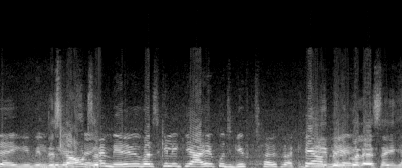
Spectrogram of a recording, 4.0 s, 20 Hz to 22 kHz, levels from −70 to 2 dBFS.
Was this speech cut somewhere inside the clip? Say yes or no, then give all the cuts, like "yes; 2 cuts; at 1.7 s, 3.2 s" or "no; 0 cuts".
yes; 1 cut; at 1.0 s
